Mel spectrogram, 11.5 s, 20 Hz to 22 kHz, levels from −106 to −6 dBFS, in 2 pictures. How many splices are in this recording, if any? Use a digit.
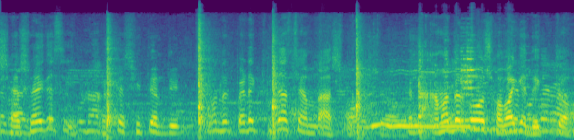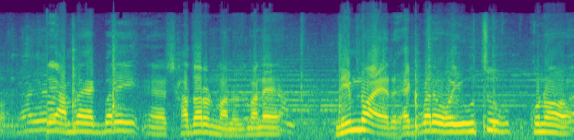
2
